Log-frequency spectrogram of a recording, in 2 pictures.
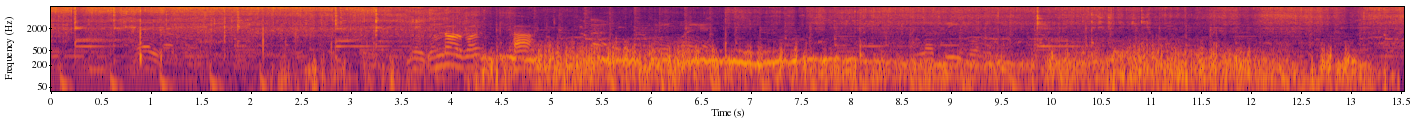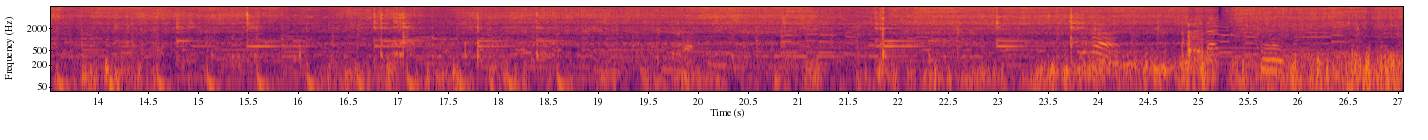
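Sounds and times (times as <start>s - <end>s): metal ladle scraping pot: 0.0s - 4.1s, 7.8s - 12.3s, 13.1s - 25.6s
food sizzling in oil: 0.0s - 4.3s, 7.6s - 26.7s.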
